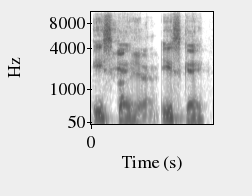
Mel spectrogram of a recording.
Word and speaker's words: Layden: Yeah, the G is silent, I think. So Layden, right? Now my question to you,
